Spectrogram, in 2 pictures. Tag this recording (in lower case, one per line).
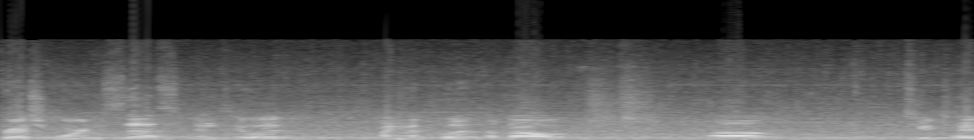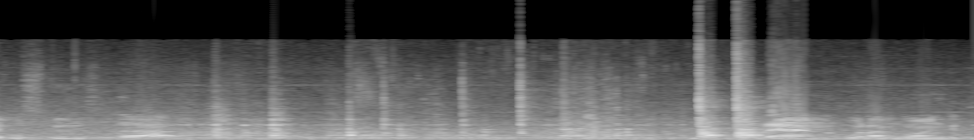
speech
